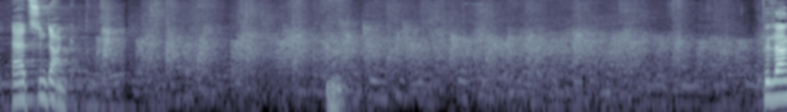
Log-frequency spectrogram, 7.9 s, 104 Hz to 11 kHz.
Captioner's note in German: Beifall CDU und BÜNDNIS 90/DIE GRÜNEN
